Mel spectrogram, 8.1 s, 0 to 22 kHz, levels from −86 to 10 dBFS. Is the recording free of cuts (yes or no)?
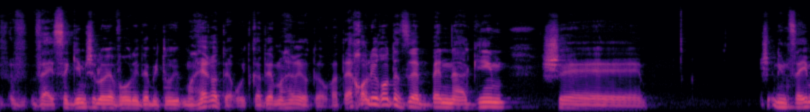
yes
